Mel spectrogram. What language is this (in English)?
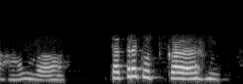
Sanskrit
